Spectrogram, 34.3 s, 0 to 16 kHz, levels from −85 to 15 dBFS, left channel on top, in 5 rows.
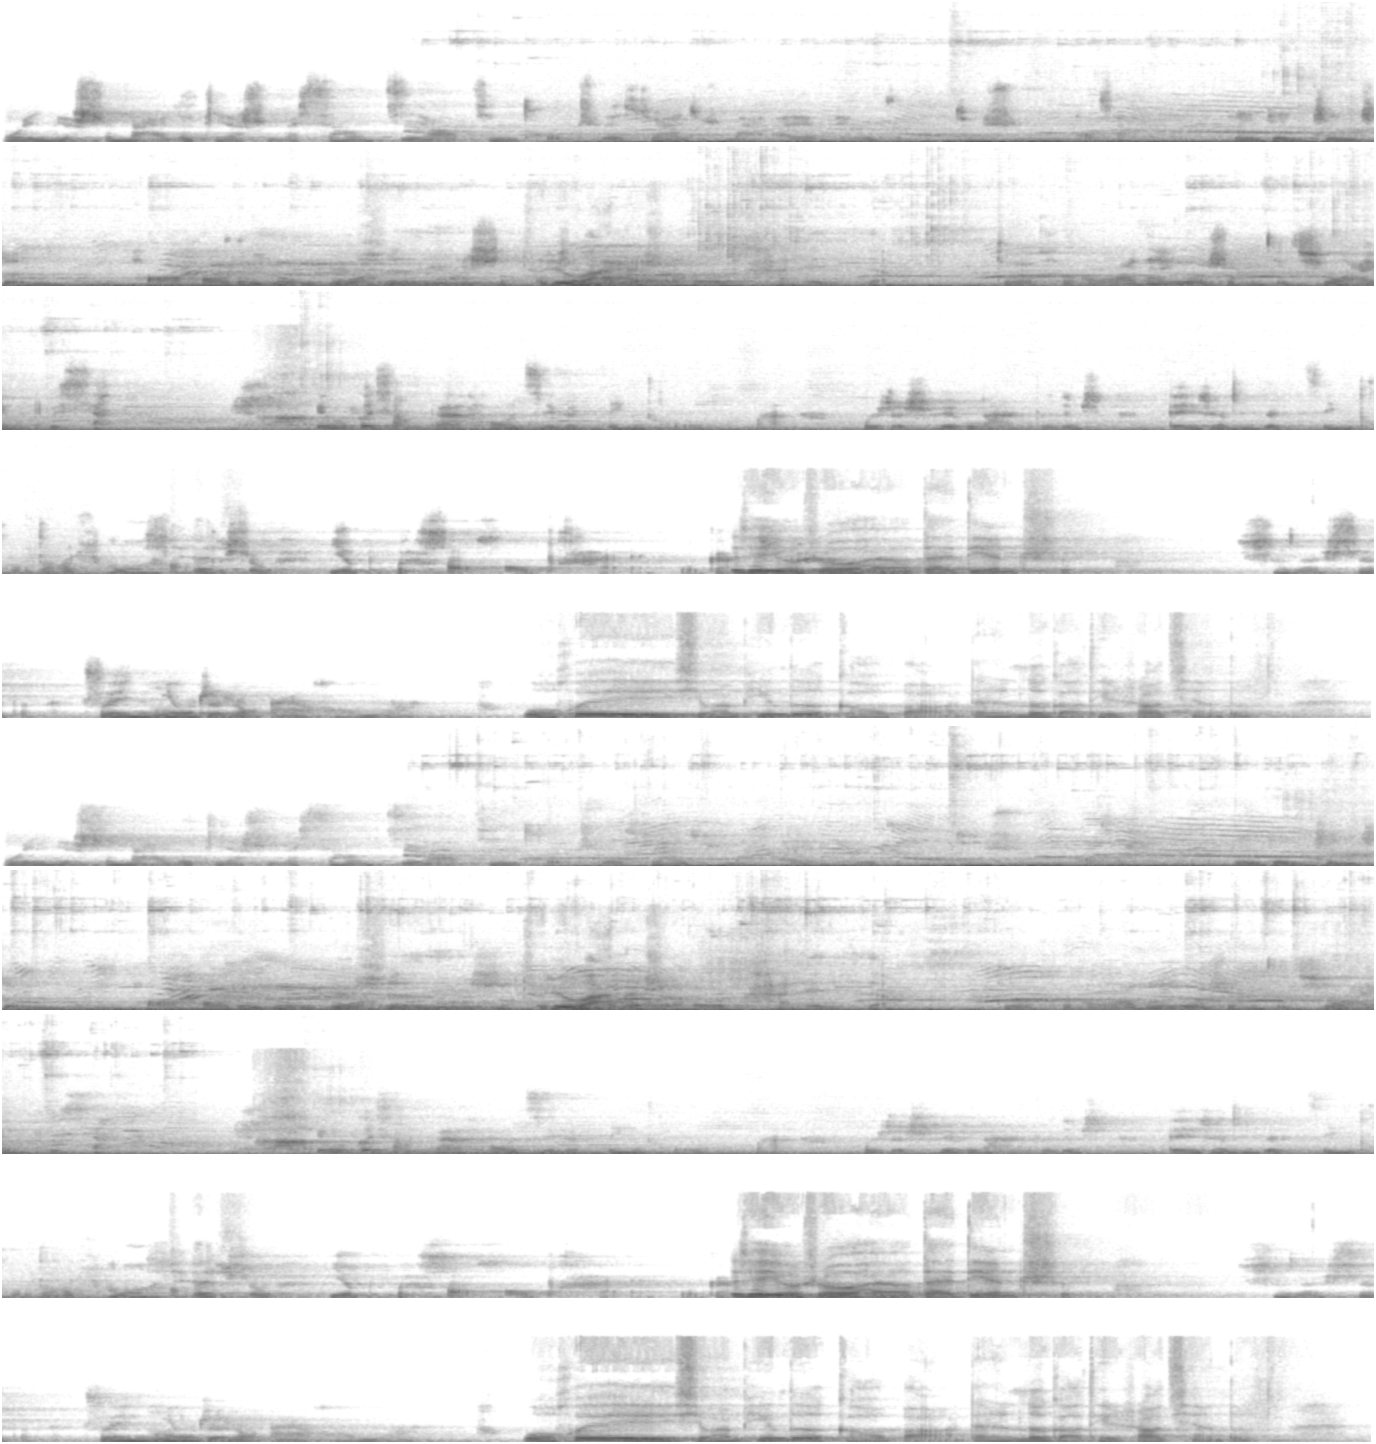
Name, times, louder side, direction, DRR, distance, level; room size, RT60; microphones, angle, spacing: voice 1, 0.0-5.7 6.1-7.2 7.5-8.7 9.1-10.4 11.8-14.3 14.9-23.7 24.0-24.2 24.5-24.7 26.8-29.5, left 2 dB, 55° left, 9 dB, 1.0 m, -35 dB
Human group actions, 2.0-14.7, right 3 dB, 40° right, 3.3 m, -43 dB
Child speech kid speaking / Wind, 2.6-21.0, equal, 80° left, 5.1 m, -30 dB
voice 2, 8.5-11.4 11.7-11.8 15.0-15.3 21.2-21.7 24.2-26.3 28.2-28.3 30.0-34.1, right 1 dB, 20° right, 9 dB, 0.9 m, -30 dB
25.5 x 24.5 x 5.5 m, 2.2 s
head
